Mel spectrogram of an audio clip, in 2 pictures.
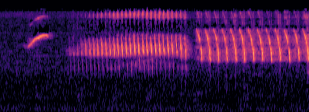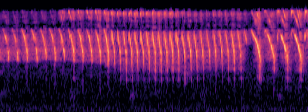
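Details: Canary singing, offered as a trigger for a canary that will not sing: one upslurred note, a smooth high buzz, then a long rapid pulsed trill closing with a few louder sweeps over light hiss.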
